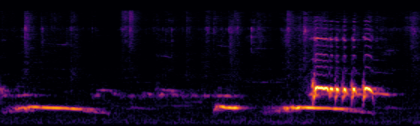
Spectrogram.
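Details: Local Zebra dove song, used to lure other doves into singing: low mellow coos slurring downward, then a sharp rising note breaking into a fast stuttering trill of clipped high coos near the end.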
